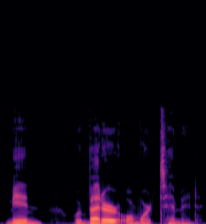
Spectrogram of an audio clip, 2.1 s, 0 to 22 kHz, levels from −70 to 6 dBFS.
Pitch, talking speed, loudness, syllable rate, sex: 90 Hz, 175 wpm, -20 LUFS, 5.3 syllables/s, male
